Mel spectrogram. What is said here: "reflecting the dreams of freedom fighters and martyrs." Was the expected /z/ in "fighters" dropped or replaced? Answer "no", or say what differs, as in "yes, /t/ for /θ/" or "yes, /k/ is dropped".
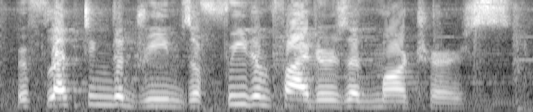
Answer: no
